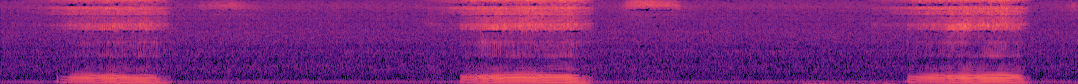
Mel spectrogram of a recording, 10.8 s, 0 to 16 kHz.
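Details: Sleeping dog: three gentle, low, buzzing snores in about eleven seconds, around 14 a minute, over soft rain; ordinary sleep snoring.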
